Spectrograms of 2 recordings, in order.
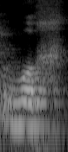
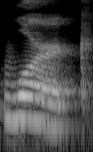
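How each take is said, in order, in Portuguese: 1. O R é um R carioca, gutural. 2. O R é um R mineiro enrolado. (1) "Se você é um aluno do Rio de Janeiro ... você de vez em quando fale work" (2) "um mineiro ... Porque o R de Minas costuma ser esse er"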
